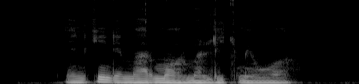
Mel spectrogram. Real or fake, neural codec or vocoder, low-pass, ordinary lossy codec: real; none; none; none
